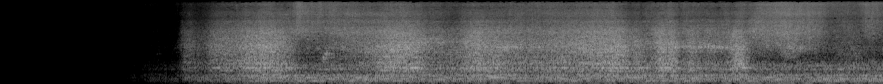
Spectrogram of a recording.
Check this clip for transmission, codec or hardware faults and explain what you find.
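One fault is present, in the opening fade-in. From 0.0 to 2.63 s there is truncation distortion on the fade, worst from 0.0 to 2.17 s. The gain stage keeps too few bits without dither, which fits a 9-bit path, so the quiet start collapses into coarse square steps. It sounds gritty. On a waveform the low-level section looks stair-stepped. A spectrogram shows harmonic hash instead of a clean, rising fade.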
